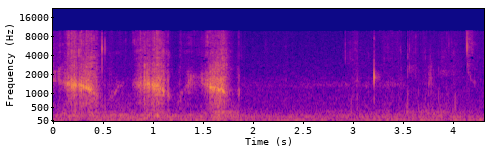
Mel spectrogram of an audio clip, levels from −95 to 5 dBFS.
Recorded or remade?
recorded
